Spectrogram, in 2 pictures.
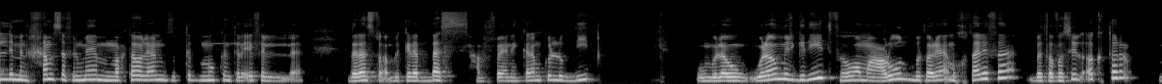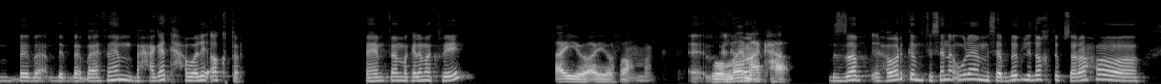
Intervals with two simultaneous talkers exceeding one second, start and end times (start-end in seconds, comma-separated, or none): none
